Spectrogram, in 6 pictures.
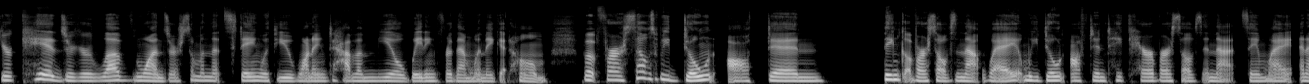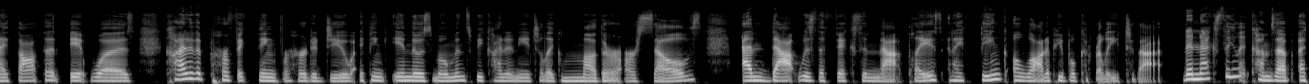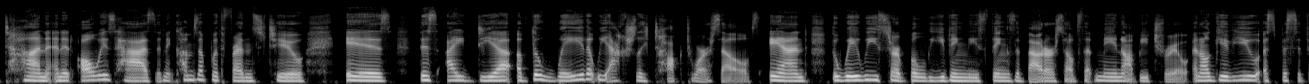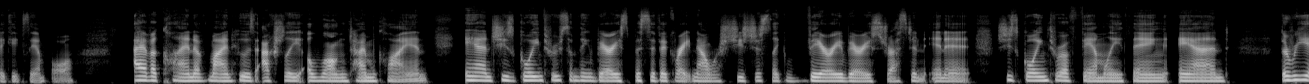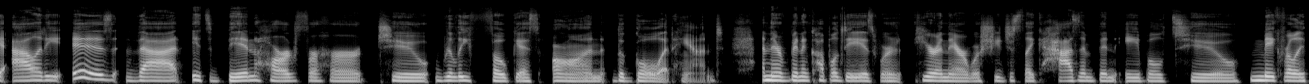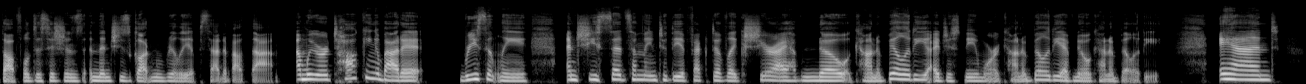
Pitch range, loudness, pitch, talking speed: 160-185 Hz, -19 LUFS, 170 Hz, 205 wpm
